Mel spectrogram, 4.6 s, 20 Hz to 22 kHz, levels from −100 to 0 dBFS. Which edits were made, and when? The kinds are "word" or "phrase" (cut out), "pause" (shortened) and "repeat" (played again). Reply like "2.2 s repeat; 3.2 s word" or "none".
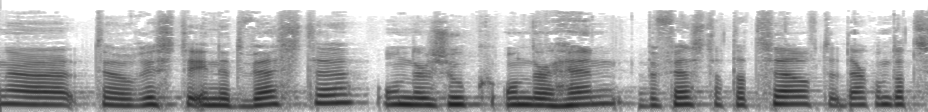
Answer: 1.8 s pause; 3.2 s word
